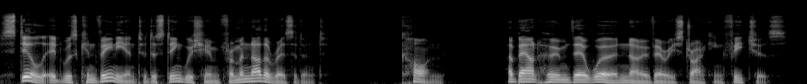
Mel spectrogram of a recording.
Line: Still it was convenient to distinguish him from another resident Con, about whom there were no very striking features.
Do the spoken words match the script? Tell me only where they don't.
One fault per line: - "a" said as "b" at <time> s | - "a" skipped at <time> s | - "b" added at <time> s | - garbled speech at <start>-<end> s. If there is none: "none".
none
